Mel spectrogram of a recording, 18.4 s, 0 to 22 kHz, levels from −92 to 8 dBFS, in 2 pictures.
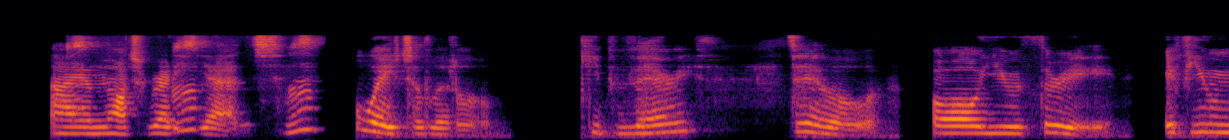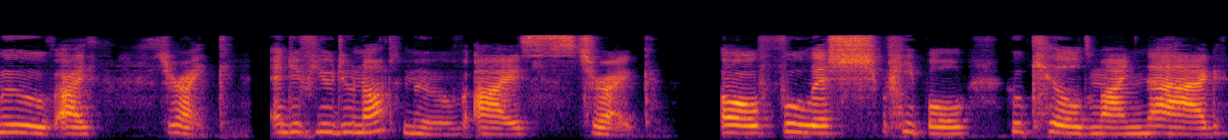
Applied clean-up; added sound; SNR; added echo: neural mask model Resemble Enhance denoiser.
